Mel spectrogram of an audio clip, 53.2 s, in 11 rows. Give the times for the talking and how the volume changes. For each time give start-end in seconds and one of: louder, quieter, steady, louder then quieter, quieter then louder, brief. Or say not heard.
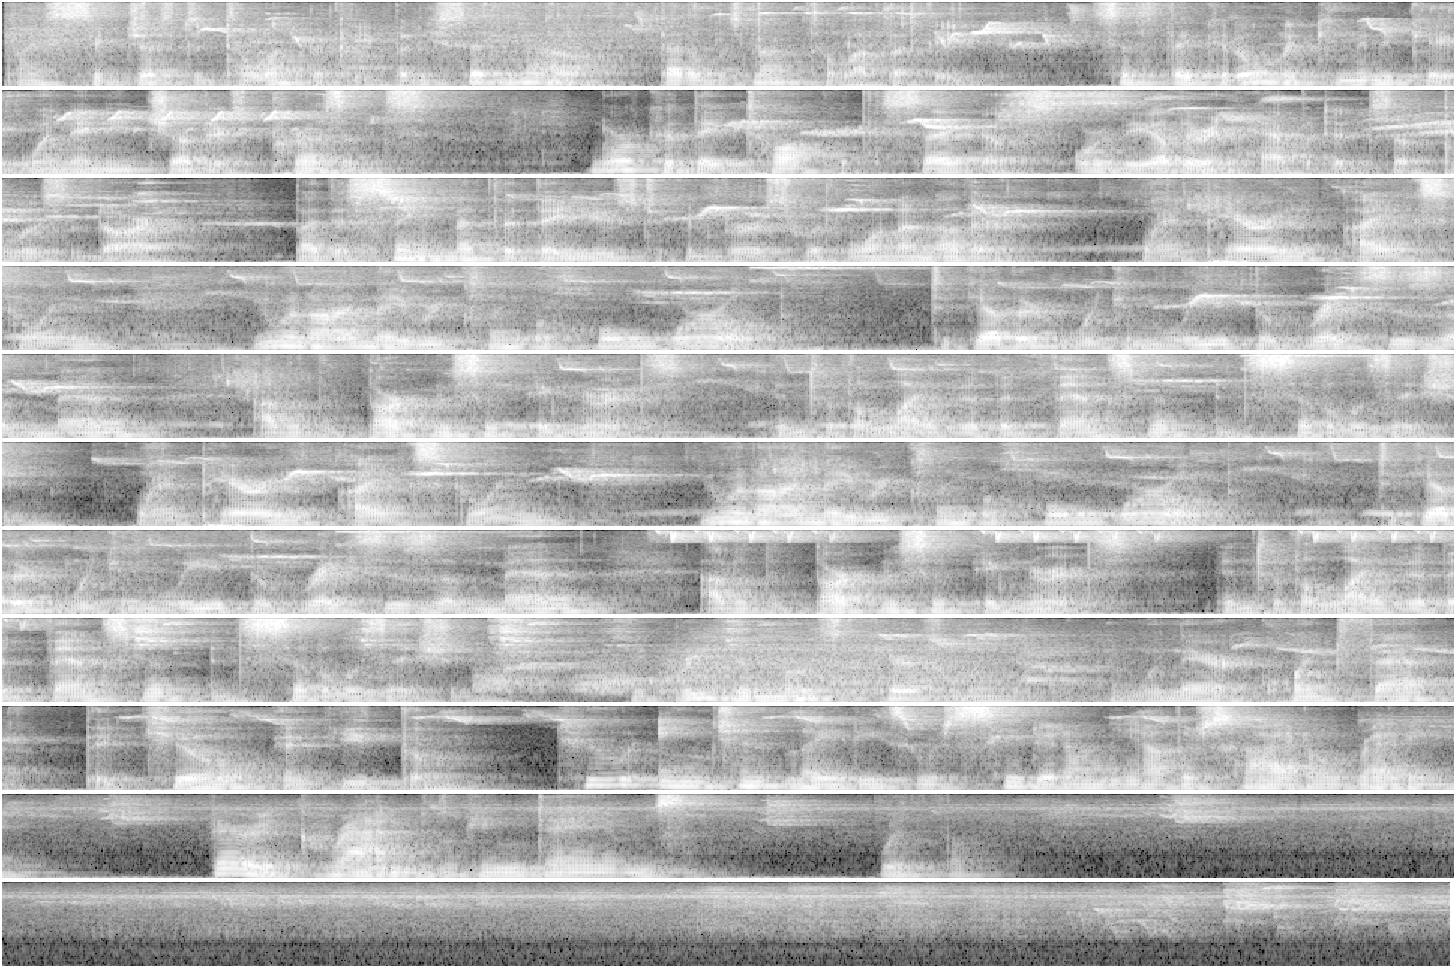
0.0-46.8 steady.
